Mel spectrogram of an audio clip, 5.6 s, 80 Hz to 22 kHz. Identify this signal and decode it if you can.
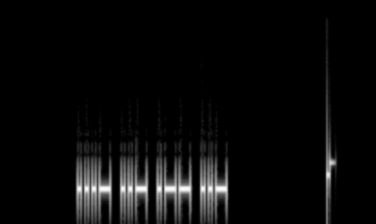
Morse code, heard as a keyed tone, about 23 wpm, 700 Hz. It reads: VUWU
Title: Four Challenging Letter-Number Combinations 22wpm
